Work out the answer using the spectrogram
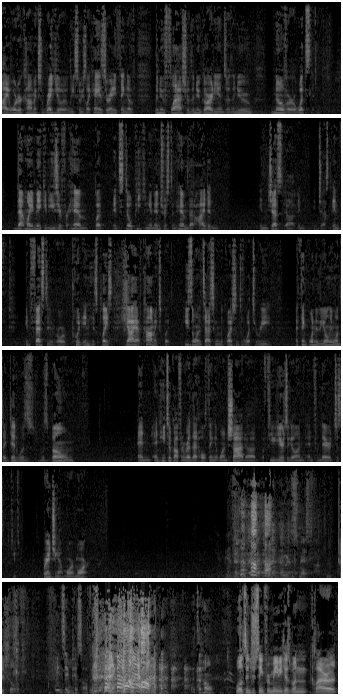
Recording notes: Live from Golden Eagle Comics. Aided and abetted by a live studio audience of listeners, friends, and family.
